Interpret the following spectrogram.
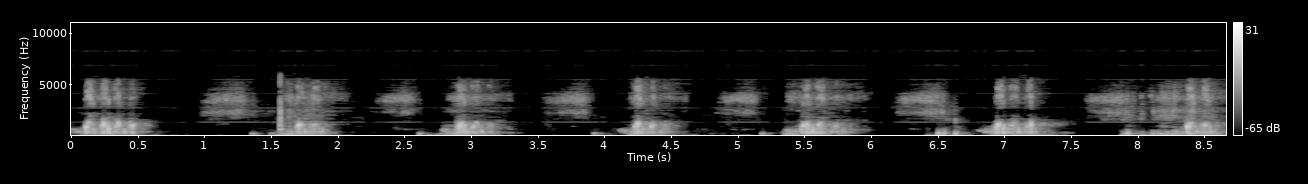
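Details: Snoring English Bulldog sleeping in the afternoon, rhythmic noisy breaths about 45 a minute with a fluttering, puffing noise out the side of his mouth.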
